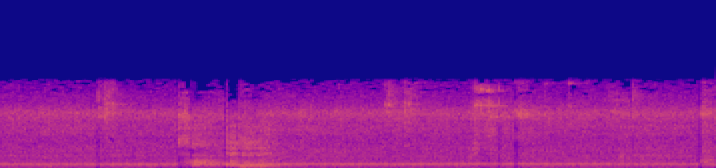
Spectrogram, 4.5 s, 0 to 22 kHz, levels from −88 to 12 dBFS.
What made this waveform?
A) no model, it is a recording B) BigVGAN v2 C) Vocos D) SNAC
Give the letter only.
A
